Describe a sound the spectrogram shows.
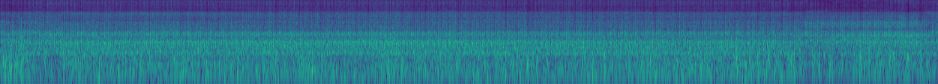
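An engine runs with a steady loud drone and whine close by.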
